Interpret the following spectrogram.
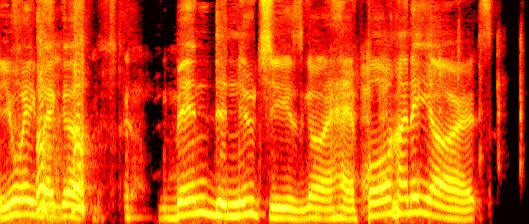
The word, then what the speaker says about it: DiNucci: Ben DiNucci. Why you say it like that, John? Why? That's his name. DiNucci. That's how you gotta say Tell it.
